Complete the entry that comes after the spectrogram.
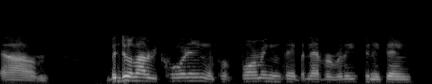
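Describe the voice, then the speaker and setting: Speaking at a very fast pace, a man uses a medium pitch and ordinary pitch variation. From Connecticut. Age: young. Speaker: saxophonist. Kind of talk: interview.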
